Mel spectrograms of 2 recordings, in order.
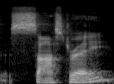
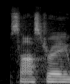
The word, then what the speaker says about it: sastre: It is Sastray. And I did double check. It is sastre, which is Spanish for Taylor.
